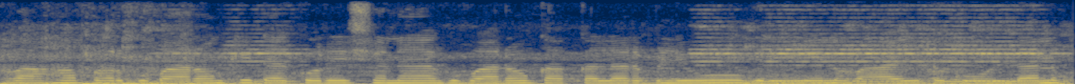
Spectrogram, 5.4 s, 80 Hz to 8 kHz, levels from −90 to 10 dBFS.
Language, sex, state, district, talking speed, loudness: Hindi, female, Punjab, Fazilka, 155 wpm, -13 LUFS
